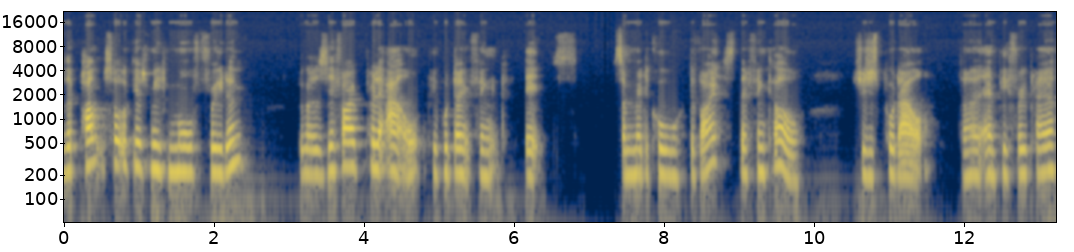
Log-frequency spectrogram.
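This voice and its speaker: A woman with a London accent, fairly high pitch, dark, mellow tone, ordinary pitch variation, and a very slow pace. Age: 20s. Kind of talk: interview testimony. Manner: halting, repetitive phrasing.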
